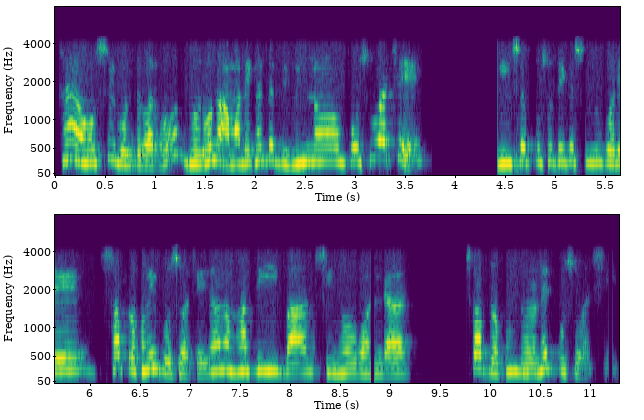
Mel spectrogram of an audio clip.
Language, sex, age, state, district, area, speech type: Bengali, female, 45-60, West Bengal, Nadia, rural, conversation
